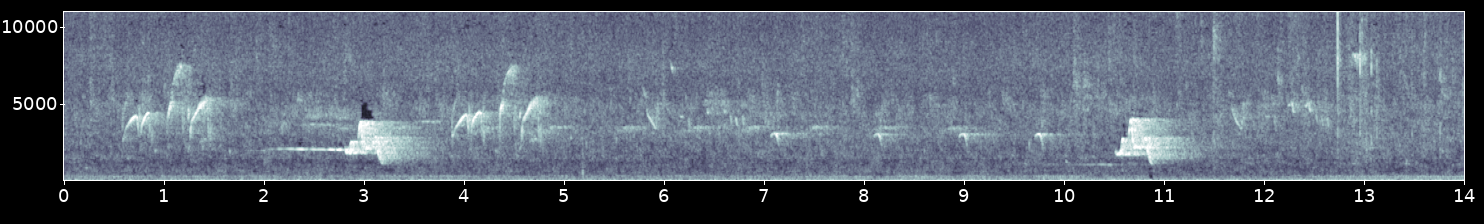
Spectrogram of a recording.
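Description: Wild songbirds calling: series of short high chirps, with two louder calls, about 3 s and about 10.5 s in, each sweeping down in pitch. A steady low rumble of outdoor background noise runs beneath.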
